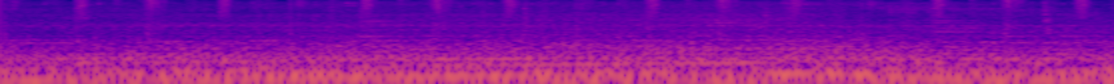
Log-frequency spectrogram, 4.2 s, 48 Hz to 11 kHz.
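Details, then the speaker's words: Ford Fiesta Mk6 diesel accelerating on the road after a new lower engine mount: a deep, smooth diesel rumble builds under throttle with no knocks or clunks. Power comes on smoother, the engine sits solidly, and acceleration sounds healthy. "yeah it's just the power delivery comes on a little bit smoother a little bit more you know like i expect um a torquey diesel engine to come on a little bit more"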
